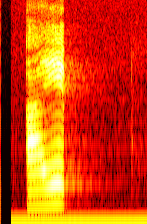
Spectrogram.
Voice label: "ellos", Q'anjob'al

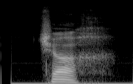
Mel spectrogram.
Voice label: uspanteko cenizas

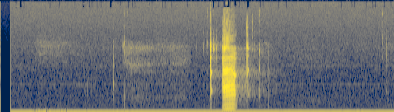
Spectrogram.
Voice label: "fuego", Kaqchikel

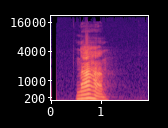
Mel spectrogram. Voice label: "vivir", awakateko

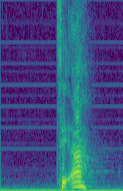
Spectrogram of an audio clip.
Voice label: boca, awakateko

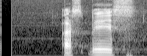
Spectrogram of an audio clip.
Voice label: "hermano mayor", Poqomchi

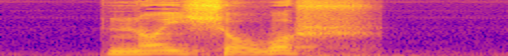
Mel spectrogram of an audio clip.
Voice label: "serpiente", besiro, chiquitano

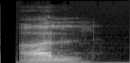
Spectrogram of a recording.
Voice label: pesado que pesa, uspanteko

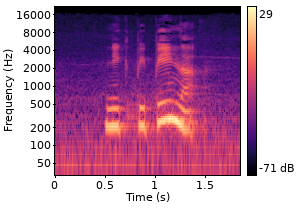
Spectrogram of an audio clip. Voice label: Nawat palabras chupar; pipil

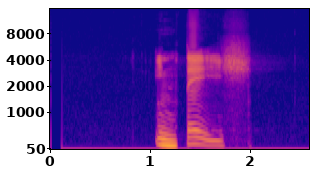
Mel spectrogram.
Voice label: "nuevo", Ch'orti'

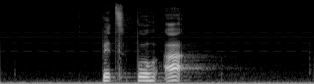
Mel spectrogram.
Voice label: "mar", awakateko

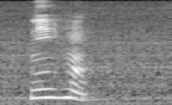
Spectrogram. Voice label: rodilla, mazahua

